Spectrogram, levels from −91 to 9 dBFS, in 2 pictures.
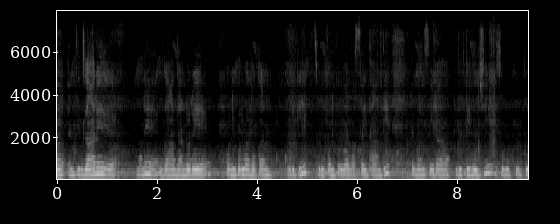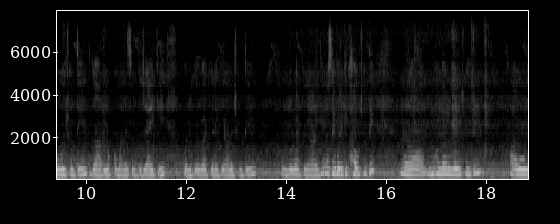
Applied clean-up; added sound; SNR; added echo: none; none; none; reverberation time 0.2 s.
